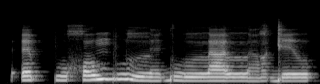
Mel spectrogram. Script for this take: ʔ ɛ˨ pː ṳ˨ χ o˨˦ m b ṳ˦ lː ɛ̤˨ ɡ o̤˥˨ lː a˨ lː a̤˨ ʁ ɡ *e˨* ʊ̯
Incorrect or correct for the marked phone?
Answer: correct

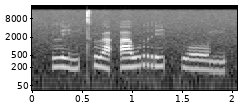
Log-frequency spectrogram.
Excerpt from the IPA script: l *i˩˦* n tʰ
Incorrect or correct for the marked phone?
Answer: correct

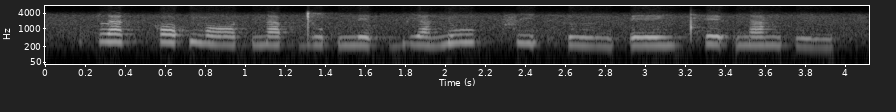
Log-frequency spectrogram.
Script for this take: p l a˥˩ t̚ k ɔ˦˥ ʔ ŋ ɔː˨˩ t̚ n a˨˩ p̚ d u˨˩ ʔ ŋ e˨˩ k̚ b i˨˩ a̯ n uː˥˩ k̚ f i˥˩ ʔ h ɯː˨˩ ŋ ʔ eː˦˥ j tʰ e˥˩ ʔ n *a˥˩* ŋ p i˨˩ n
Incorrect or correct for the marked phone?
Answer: correct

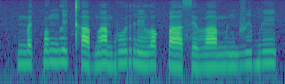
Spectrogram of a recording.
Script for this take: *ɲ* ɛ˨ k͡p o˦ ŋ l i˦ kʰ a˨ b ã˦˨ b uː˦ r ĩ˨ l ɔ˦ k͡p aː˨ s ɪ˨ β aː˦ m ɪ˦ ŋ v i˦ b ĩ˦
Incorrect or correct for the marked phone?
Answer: incorrect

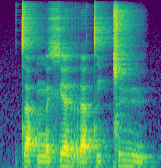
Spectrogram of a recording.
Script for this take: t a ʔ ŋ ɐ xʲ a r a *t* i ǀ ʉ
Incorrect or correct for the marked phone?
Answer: correct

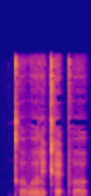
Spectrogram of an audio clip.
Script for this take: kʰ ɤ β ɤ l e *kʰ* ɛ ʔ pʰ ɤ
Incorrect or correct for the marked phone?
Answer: correct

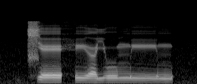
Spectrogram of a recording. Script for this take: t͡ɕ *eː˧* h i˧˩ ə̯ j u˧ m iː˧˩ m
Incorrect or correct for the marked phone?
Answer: correct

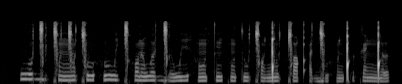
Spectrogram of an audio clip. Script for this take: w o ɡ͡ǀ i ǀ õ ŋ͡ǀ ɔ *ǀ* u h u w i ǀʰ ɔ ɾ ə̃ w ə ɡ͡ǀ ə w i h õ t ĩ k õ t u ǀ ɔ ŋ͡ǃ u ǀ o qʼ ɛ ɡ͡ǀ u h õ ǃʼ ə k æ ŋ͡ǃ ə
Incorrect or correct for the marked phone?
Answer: correct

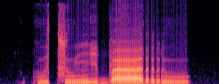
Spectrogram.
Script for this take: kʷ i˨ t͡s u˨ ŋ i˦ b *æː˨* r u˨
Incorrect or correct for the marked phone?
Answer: incorrect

